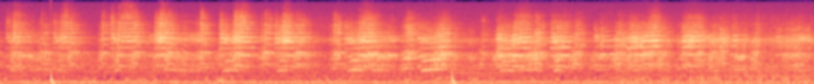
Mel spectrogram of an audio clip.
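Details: A flock of Canada geese pays a pre-sunset visit to frozen Sapsucker Woods Pond in winter, walking across the ice and foraging before takeoff; dense, overlapping nasal honks pour out continuously, rising and falling in loud waves.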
